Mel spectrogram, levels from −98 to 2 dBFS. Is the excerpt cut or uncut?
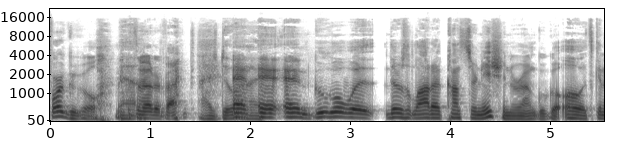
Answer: uncut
